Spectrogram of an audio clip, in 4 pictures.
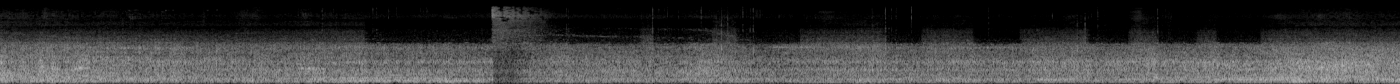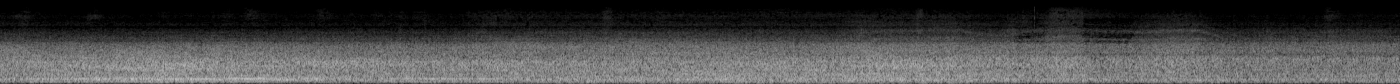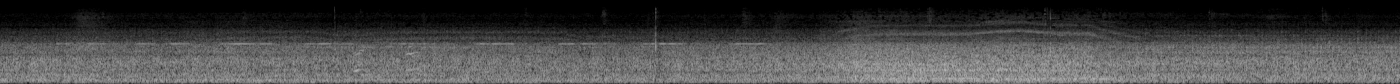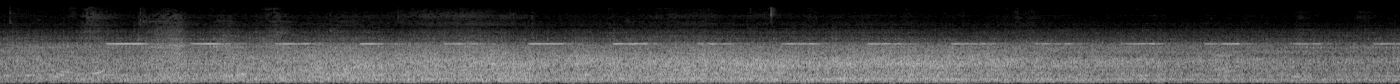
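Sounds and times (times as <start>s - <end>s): fire engine diesel engine: 0.0s - 56.0s
reversing beeper: 5.1s - 8.3s, 28.6s - 35.8s, 42.9s - 56.0s.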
